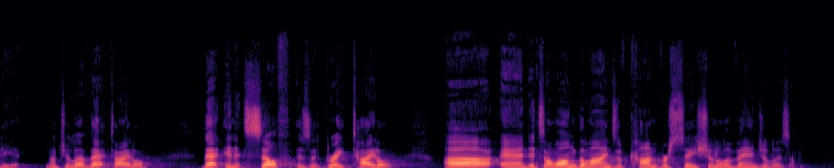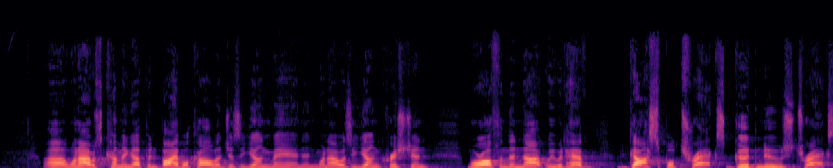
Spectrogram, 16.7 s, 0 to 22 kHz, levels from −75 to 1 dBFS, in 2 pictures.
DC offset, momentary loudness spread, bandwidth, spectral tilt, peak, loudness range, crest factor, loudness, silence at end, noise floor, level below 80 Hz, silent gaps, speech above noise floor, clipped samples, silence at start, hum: under 0.1%; 13 LU; 18 kHz; -5.5 dB/octave; -4 dBFS; 4 LU; 22 dB; -24 LUFS; 0 s; -64 dBFS; -80 dBFS; none; 40 dB; under 0.1%; 0 s; none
